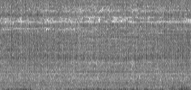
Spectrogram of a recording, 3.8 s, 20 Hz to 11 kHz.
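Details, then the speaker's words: Kenmore PlasmAire low-profile 6000 BTU air conditioner with LG compressor, curb find, in cool mode; even low compressor and fan hum, no knocks, already blowing very cold, cooling normally. "yeah this is working this definitely works it's very cold already"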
